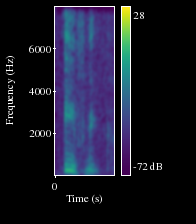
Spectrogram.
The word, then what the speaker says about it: evening: have seen so many people add an extra syllable in the end it is not evening it is evening evening you don't have a ticket oh you died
